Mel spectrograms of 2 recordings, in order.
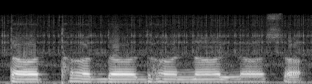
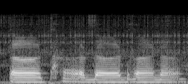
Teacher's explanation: देखो आपकी जीभ दांत से टकराएगी और ये शब्द निकलेगा त, थ, द, ध, न, है ना।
